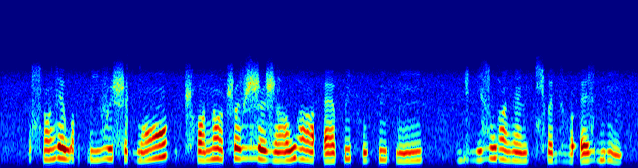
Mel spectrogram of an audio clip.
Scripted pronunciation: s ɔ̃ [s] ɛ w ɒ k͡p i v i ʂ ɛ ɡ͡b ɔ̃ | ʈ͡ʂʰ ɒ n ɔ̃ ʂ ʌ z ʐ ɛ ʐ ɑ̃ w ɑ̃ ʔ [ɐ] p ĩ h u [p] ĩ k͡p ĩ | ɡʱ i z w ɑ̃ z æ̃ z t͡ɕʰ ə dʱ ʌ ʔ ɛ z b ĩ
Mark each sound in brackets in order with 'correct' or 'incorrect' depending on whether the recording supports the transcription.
incorrect: z, incorrect: æ, correct

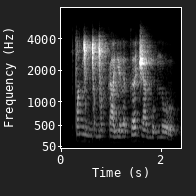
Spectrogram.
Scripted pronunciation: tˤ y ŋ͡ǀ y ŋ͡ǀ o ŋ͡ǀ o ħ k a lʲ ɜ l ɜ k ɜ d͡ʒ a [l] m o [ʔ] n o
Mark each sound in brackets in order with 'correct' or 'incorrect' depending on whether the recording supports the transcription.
correct, correct

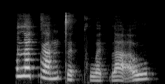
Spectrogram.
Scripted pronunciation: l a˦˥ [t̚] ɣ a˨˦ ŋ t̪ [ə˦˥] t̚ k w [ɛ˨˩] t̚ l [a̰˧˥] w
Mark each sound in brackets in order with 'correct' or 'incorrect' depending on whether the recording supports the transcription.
correct, incorrect: ə˨˩, incorrect: ə˨˩, correct

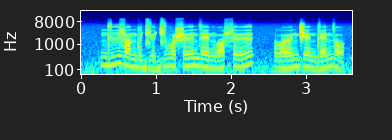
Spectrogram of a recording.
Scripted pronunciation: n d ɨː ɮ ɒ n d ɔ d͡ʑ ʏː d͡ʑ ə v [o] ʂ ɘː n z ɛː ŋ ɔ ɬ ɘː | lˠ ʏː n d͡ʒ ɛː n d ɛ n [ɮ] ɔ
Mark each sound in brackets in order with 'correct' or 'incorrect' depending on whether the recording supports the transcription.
incorrect: ɔ, incorrect: z

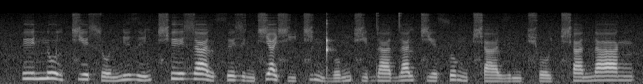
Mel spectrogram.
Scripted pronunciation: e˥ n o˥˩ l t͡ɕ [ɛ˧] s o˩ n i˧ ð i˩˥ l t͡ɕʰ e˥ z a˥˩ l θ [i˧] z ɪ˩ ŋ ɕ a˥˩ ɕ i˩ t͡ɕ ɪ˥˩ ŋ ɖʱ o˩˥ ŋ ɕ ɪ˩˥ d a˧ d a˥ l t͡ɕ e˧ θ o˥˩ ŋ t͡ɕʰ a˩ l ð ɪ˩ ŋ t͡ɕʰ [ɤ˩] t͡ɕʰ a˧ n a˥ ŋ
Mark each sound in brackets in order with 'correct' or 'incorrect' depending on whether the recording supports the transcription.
incorrect: e˧, incorrect: ɪ˧, incorrect: o˩

